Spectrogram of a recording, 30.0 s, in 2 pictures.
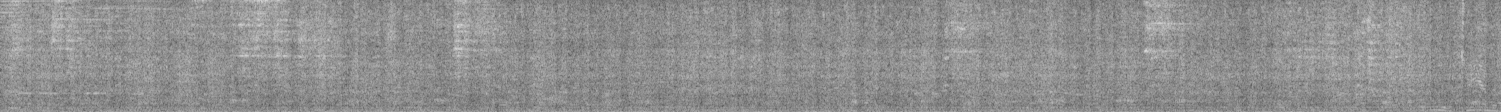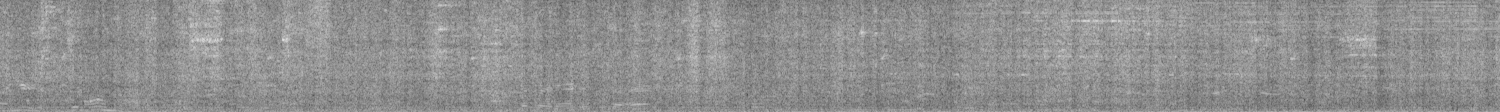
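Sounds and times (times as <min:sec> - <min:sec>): train wheels rumbling on rails: 0:00.0 - 0:30.0
high wheel squeals: 0:09.3 - 0:09.8, 0:16.8 - 0:18.2, 0:23.6 - 0:29.0.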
